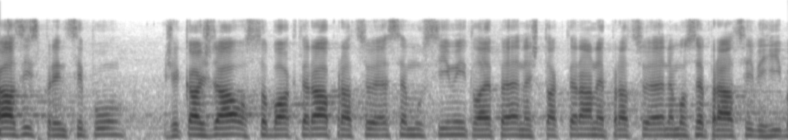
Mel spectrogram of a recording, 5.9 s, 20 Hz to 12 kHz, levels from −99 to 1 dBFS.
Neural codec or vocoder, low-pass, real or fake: none; 7.2 kHz; real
